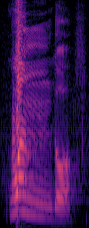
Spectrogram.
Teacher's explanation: Quando, ditongo crescente, semivogal mais vogal. · esse U é semivogal e o A foi nasalizado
